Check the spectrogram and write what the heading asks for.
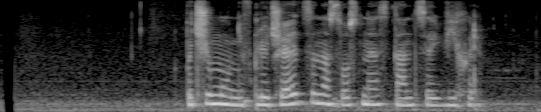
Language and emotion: Russian, neutral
